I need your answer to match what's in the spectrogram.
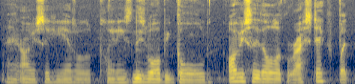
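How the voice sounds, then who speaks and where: A young man casually talking through his hobby work, rambling and relaxed with many fillers and restarts. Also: on the low side, fairly quick, slight background noise. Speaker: miniature painter.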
